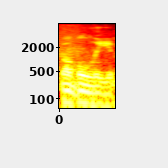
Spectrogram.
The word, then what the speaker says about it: Bubble Lead: Yes, I know it's officially supposed to be pronounced Bubble Lead. I don't care.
